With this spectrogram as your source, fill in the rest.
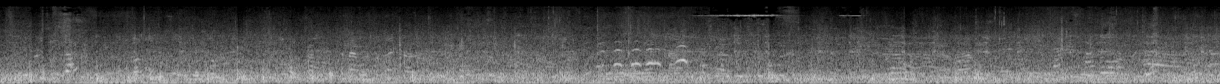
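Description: A crowd of people chatter outdoors in the distance.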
